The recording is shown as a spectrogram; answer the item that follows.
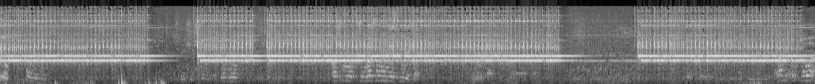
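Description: An electronic telephone ringer giving a steady, warbling two-tone ring. It breaks off briefly about three seconds in and again for a second or two near eleven seconds, with muffled voices talking underneath.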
